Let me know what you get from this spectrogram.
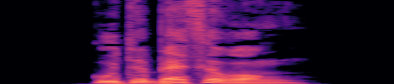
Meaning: get well soon (a phrase indicating hope that the listener recovers from physical illness)
- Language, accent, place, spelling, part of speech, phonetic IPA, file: German, Germany, Berlin, gute Besserung, interjection, [ˌɡuːtə ˈbɛsəʁʊŋ], De-gute Besserung.ogg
